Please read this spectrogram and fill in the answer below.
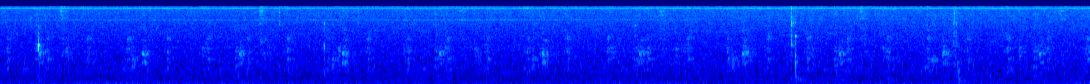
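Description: Near silence: a faint low room hum with a faint, regular ticking of about two ticks a second, and one slightly sharper click about half a second in.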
